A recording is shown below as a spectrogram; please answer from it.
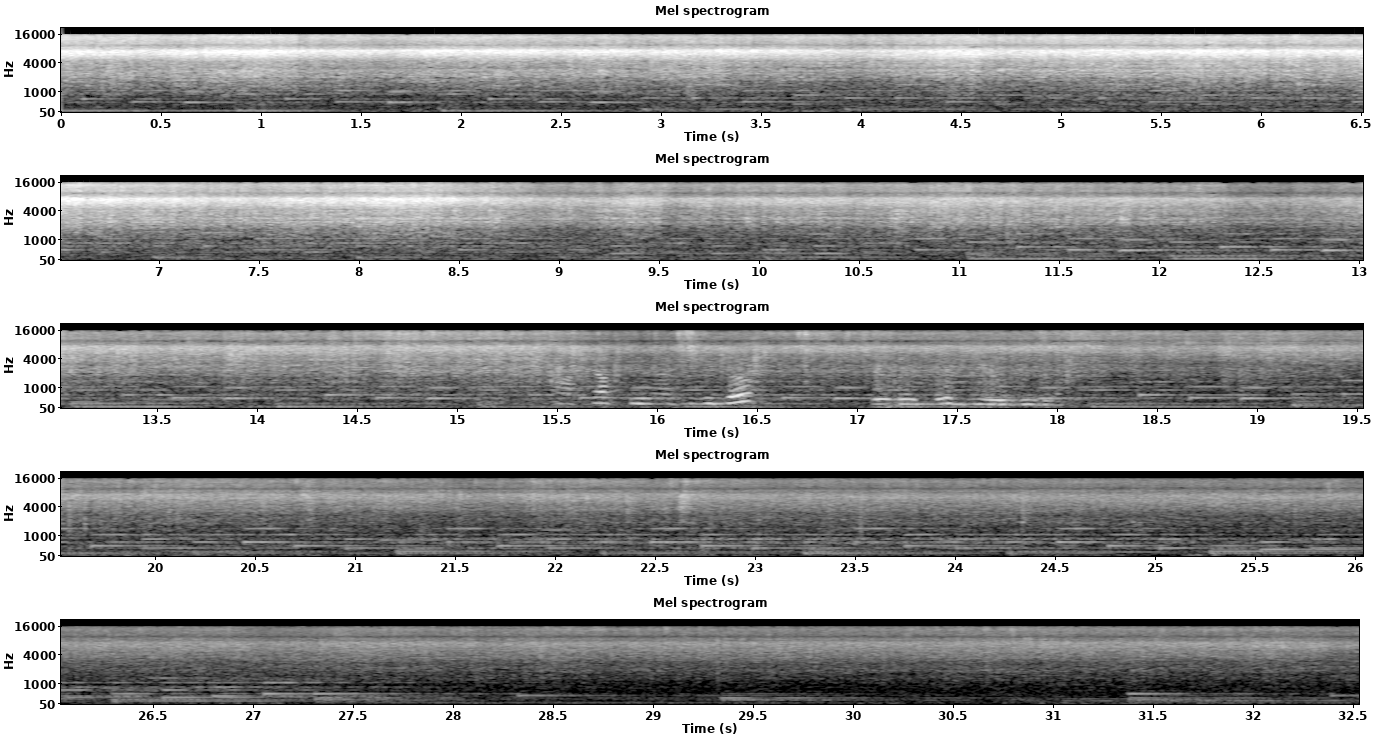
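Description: Sliced onions sizzling in hot oil in an aluminium kadai just after they go in. The sizzle is loud and hissing for the first eight seconds or so, then settles into a quieter, steady frying hiss.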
